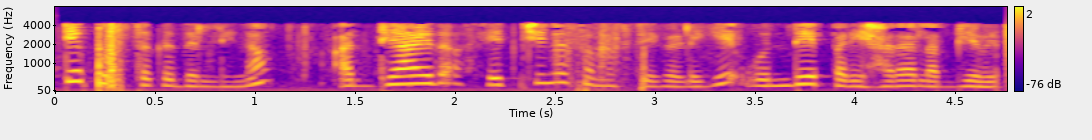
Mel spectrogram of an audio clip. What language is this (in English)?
Kannada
